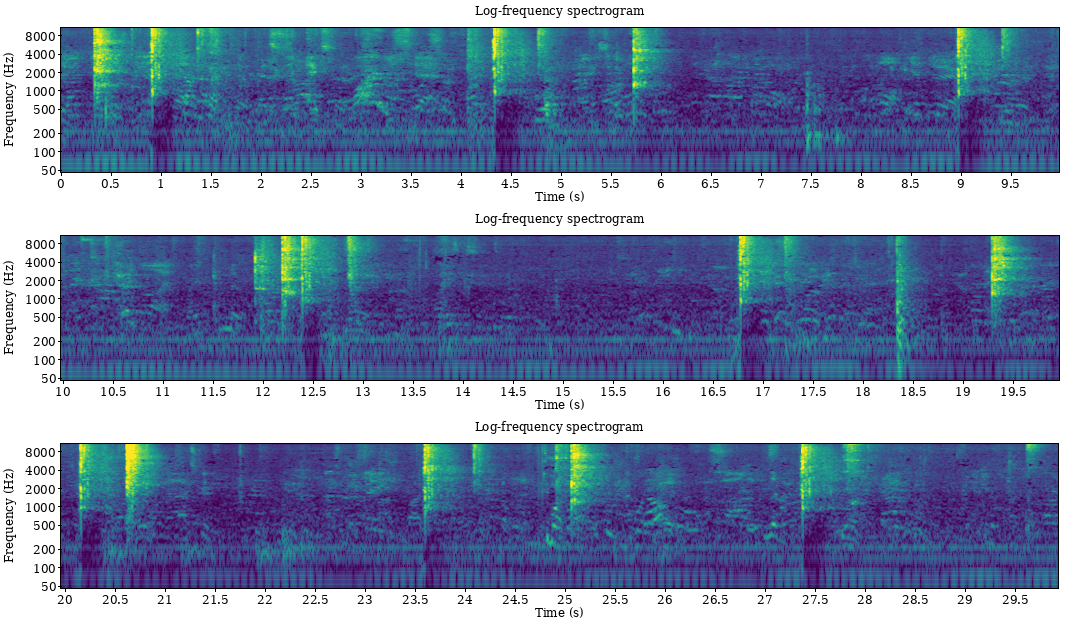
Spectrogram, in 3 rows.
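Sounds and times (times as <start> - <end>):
steady low hum: 0.0 - 29.9
bat cracking on softball: 0.3 - 1.5, 4.2 - 4.8, 8.9 - 9.6, 11.9 - 13.0, 16.7 - 17.4, 19.3 - 21.0, 23.5 - 24.3, 27.3 - 27.8.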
